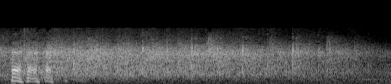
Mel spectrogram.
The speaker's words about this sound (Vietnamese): Thôi cho chàng vỗ tay đi.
